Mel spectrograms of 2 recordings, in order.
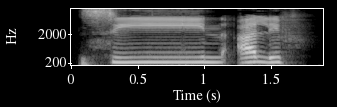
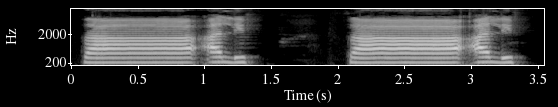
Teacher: सीन में सीटी आती है ता में सिटी नहीं आती है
